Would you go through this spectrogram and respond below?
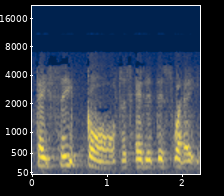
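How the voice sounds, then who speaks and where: An actress playing a fussy, chatty, easily frightened widow who runs a rooming house in an old-time radio western. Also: female voice, lowish voice, slow, slightly rough. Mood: agitated gossip. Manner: folksy, excitable, fussy. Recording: dull, noisy vintage radio recording.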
